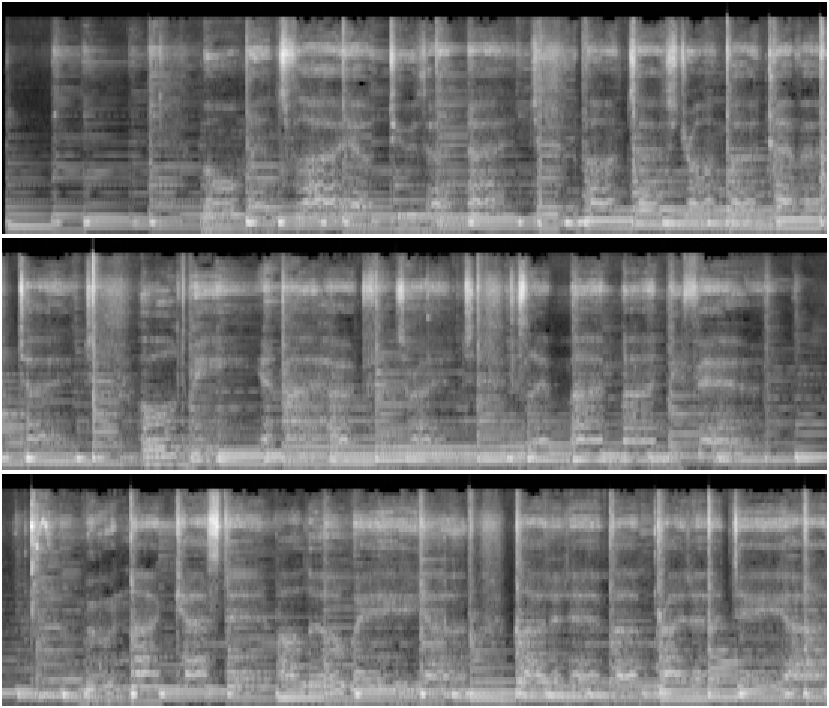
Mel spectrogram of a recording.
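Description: A man singing a slow folk song to his own strummed acoustic guitar; the voice comes in about two seconds in, over steady chords.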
